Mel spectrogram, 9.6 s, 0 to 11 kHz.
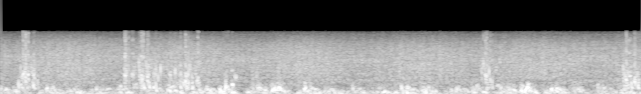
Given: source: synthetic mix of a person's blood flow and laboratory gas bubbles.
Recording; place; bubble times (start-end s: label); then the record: Doppler ultrasound of blood flow; precordium
0.24-0.58 s: bubbles
1.78-2.43 s: bubbles
2.50-3.03 s: bubbles
3.33-3.56 s: bubbles
3.75-3.89 s: bubbles
7.18-7.54 s: bubbles
9.31-9.63 s: bubbles
From the record:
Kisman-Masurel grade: 223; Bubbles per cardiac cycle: several, 3 to 8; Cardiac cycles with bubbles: 10 to 50%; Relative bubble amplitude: loud (0.450 to 0.775); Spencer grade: 2 (many but less than half of the cardiac periods contain bubble signals, singularly or in groups); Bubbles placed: anywhere in the cardiac cycle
